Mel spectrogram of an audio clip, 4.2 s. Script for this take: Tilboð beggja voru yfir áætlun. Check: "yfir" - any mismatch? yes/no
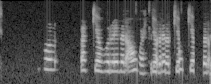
no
